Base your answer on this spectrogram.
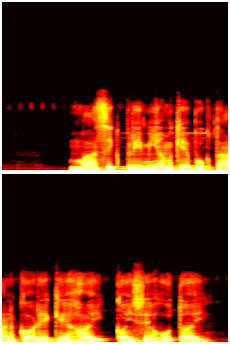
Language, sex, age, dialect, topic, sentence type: Magahi, male, 18-24, Western, banking, question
